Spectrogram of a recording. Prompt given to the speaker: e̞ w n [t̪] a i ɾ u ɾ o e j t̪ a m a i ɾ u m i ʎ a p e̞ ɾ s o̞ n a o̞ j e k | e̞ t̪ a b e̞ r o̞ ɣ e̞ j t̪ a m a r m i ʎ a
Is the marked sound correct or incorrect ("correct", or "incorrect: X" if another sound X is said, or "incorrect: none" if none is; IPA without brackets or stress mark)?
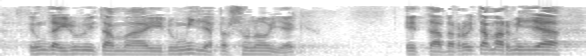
incorrect: d̪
